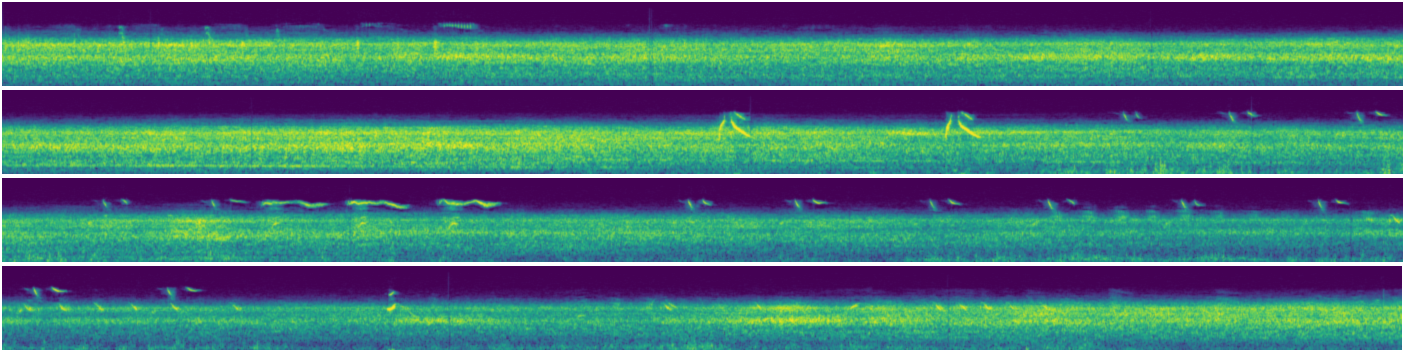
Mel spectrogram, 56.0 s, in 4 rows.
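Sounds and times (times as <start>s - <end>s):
down-sweeping bird whistles: 23.4s - 23.8s, 30.0s - 33.0s
high bird calls: 30.0s - 33.0s.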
